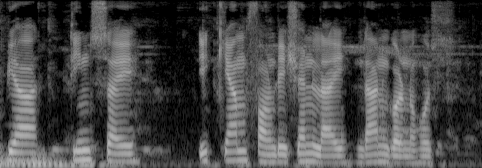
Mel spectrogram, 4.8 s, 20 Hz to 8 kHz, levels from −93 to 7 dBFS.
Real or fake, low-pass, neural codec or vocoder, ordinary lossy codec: real; none; none; none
